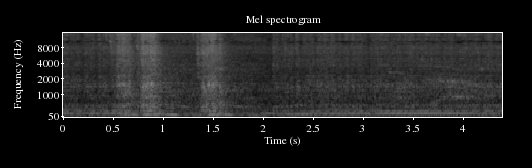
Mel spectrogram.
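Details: 2JZ-swapped Toyota Celica, first start after a three-year build: two quick throttle blips then lumpy, slightly uneven idle with black smoke; running very rich because the fuel pressure regulator was accidentally set to about 75 instead of 60.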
